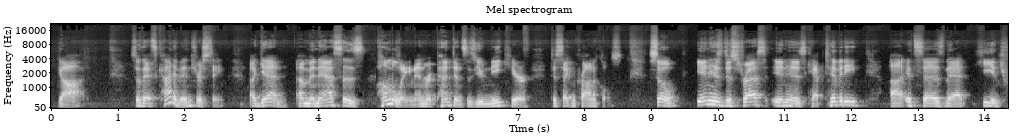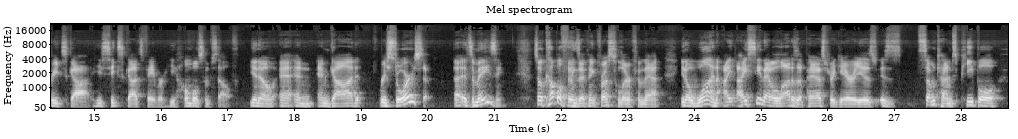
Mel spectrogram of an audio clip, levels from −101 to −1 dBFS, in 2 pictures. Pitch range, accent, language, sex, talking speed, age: 110-135 Hz, American, English, male, 165 wpm, 40-59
